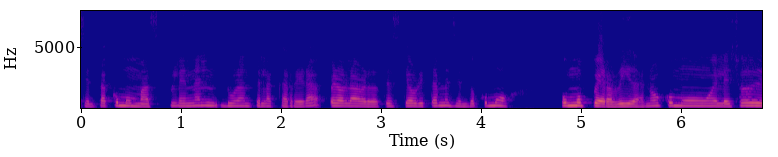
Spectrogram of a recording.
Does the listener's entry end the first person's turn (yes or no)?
no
